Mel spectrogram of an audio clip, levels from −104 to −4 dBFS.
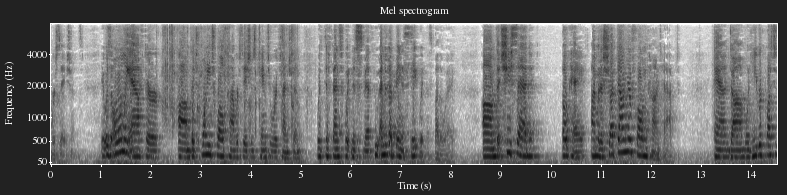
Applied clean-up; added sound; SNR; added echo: none; Coin (dropping) / Mechanisms; 17 dB; none.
